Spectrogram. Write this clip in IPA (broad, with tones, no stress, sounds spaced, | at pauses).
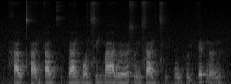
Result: h aː˧ w t̪ʰ aː˨˥ j h aː˨˧ w kʷʰ ɐ˨ k̚ l aː˧ j m ɔː˨ j s e˧ j m aː˧ l œː˨˥ s ɵ˨ n s aː˨˧ j t͡sʰ ɪ˨ k̚ w o˨ w h ɵ˨ ɥ h ɛː˥ p̚ n̪ ɐ˨˥ n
